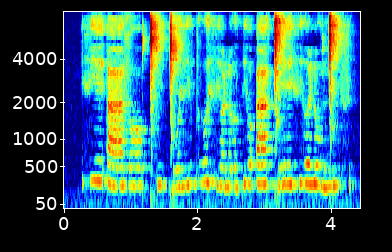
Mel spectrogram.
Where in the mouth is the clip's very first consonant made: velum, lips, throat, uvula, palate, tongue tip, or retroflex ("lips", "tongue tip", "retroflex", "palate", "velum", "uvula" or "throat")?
lips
